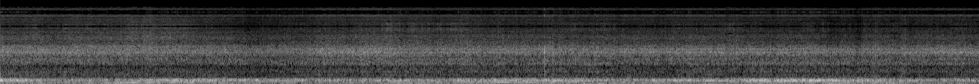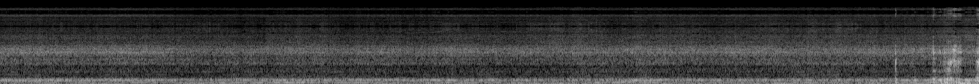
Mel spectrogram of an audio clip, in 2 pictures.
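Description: Wind rushes past a fast downhill skier.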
